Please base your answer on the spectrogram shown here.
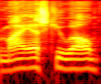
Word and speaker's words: MySQL: how to create a mySQL database and yes it's pronounced MySQL not my SQL so the next time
